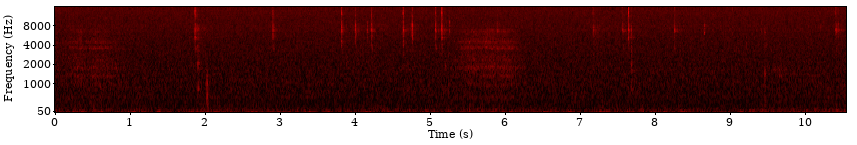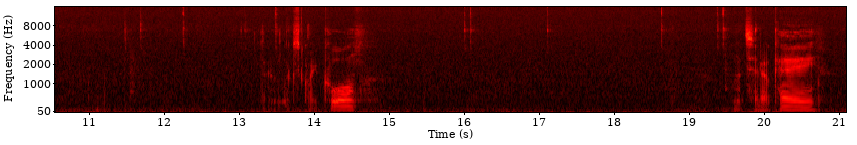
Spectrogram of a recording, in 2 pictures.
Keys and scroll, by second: 4.0 space, 11.4 space.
